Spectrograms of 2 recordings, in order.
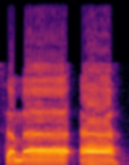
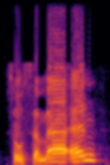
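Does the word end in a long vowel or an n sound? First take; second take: long vowel; n sound. First: The word ends with a long vowel. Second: The word ends with an n sound. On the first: The reader stops on the word. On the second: The reader continues without stopping on the word.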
